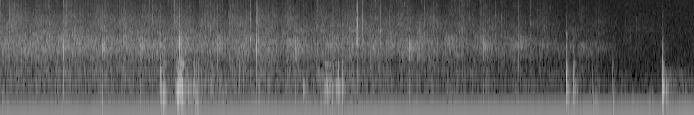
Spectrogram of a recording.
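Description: Audience applauding after a speech. The applause thins to scattered single claps and dies away near the end.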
